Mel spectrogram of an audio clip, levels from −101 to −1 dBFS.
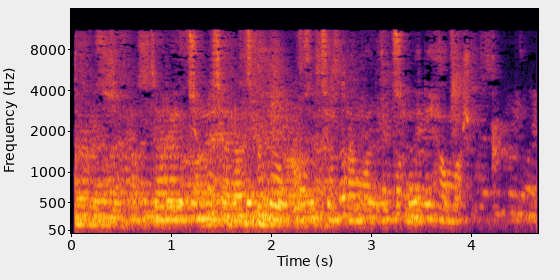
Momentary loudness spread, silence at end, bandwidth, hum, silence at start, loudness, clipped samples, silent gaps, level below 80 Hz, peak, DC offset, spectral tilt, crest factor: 12 LU; 0 s; 11.5 kHz; none; 0.05 s; -16 LUFS; under 0.1%; none; -50 dBFS; 0 dBFS; under 0.1%; -5.5 dB/octave; 14 dB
